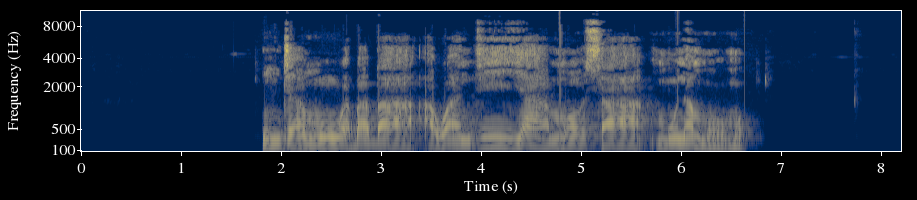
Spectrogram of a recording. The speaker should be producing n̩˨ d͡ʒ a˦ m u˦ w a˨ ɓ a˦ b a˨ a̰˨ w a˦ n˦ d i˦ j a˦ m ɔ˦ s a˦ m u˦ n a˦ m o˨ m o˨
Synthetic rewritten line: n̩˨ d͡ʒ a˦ m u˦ w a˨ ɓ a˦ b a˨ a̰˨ w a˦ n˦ d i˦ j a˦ m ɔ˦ s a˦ m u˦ n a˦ m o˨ m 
